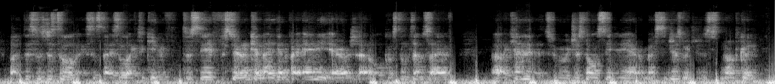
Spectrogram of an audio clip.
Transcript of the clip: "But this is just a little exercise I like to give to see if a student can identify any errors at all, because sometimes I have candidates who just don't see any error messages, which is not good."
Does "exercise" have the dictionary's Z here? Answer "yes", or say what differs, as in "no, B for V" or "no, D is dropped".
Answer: yes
